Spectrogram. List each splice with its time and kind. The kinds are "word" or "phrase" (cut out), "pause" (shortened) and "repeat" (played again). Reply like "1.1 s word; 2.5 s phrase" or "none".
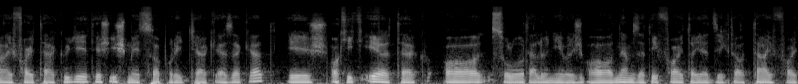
4.9 s phrase; 5.2 s word; 5.8 s word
